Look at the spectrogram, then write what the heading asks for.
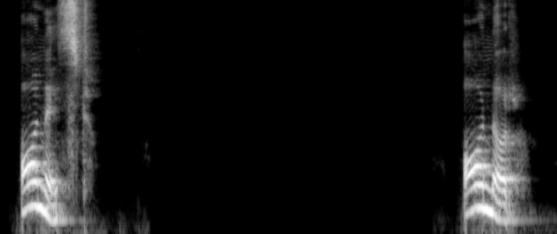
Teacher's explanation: In these words, H is silent and instead of that, O sound is pronounced. These words take on a vowel sound and are thus written with an before them. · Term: silent H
